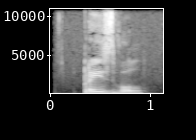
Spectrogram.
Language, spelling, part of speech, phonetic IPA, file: Russian, произвол, noun, [prəɪzˈvoɫ], Ru-произвол.ogg
- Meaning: 1. free will 2. power abuse; arbitrary will, behaviour or rule 3. lawlessness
